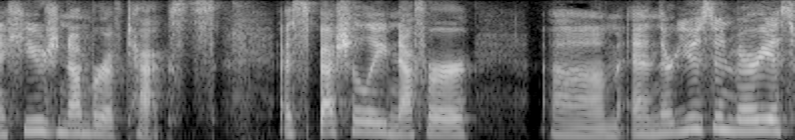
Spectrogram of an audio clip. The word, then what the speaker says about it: nfr: the sounds n f r which today we pronounce as nefer this is usually translated as good beautiful or perfect now both of these words of course are used in a huge number of texts especially nefer and they're used in various ways but today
